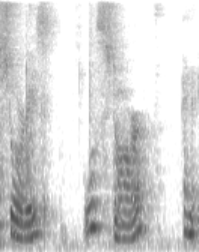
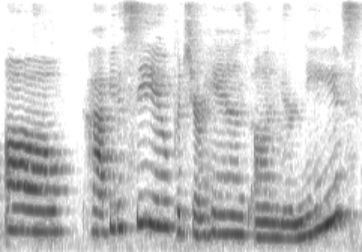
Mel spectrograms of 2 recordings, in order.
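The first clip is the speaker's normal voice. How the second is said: normal talking voice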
